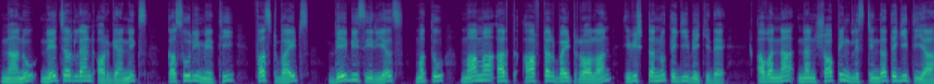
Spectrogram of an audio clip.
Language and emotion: Kannada, neutral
